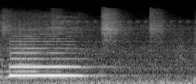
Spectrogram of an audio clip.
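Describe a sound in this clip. A locomotive horn blasts loudly once.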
